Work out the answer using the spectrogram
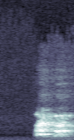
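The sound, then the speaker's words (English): One faint, drawn-out bark comes from a pet dog. It starts halfway through and holds steady to the end. “I'm laughing at the dog. My dog wants to say an affirmation.”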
